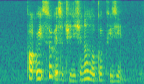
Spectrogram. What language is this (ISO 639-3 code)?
eng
